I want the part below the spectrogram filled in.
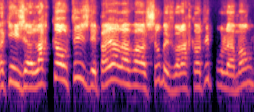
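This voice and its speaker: A man with a Quebec accent speaks in a raised, projected voice with a bright, sharp tone. The recording is very clean and dry, close, with no echo and a silent background. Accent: Québécois French. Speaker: podcast host. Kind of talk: casual chat.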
